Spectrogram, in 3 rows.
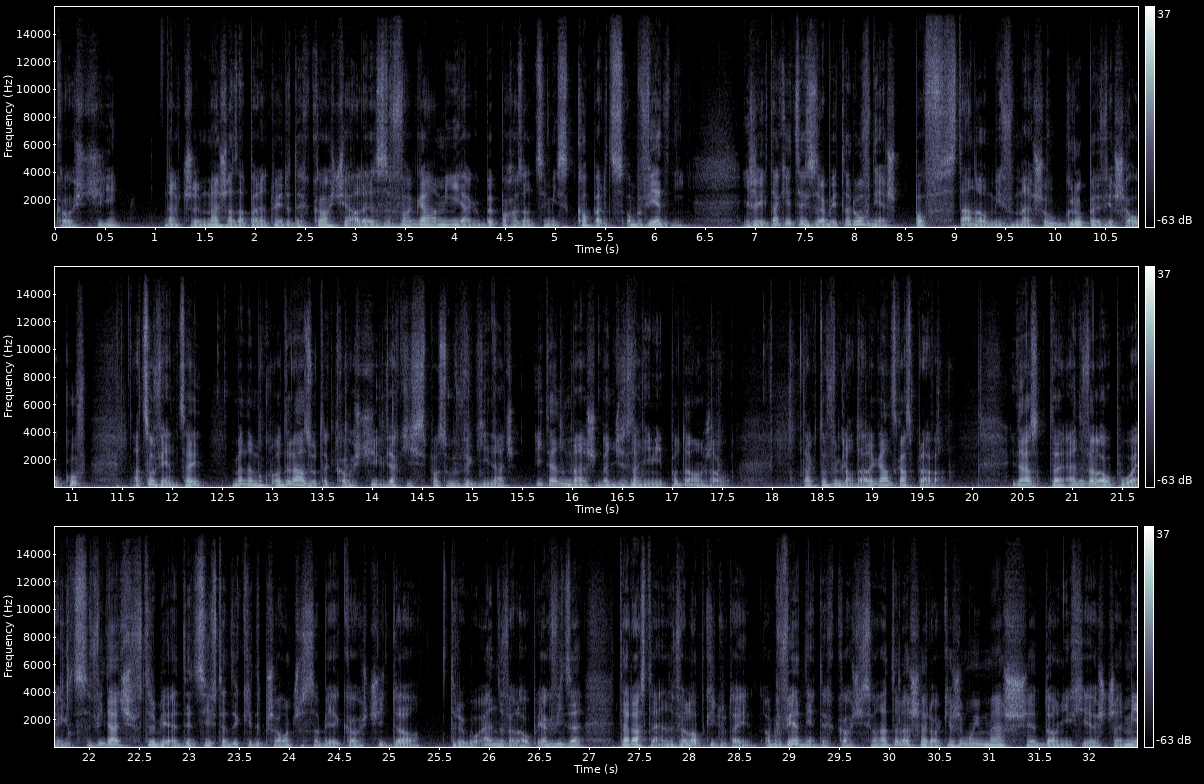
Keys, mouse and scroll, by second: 4.8 click, 9.8 right click, 12.4 right click, 12.8 r, 13.5 Escape, 14.0 ctrl+Tab, 14.6 ctrl+right click, 14.9 r, 16.1 Escape, 16.2 right click, 16.5 r, 17.3 Escape, 17.9 right click, 18.1 r, 18.8 Escape, 19.3 right click, 19.6 r, 20.4 Escape, 21.7 Tab, 24.8 click, 26.7-27.3 scroll up 1.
